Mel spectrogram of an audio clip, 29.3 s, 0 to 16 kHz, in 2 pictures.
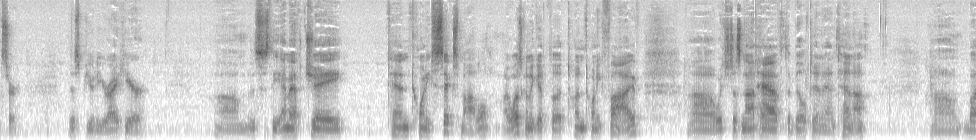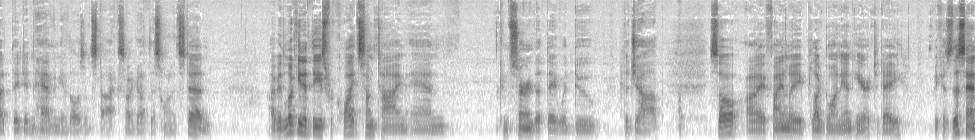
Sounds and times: Speech: 0.0s - 0.3s, 1.0s - 2.2s, 3.2s - 5.2s, 5.8s - 9.6s, 10.3s - 13.1s, 14.0s - 17.8s, 18.6s - 21.4s, 22.1s - 24.6s, 25.3s - 29.2s.

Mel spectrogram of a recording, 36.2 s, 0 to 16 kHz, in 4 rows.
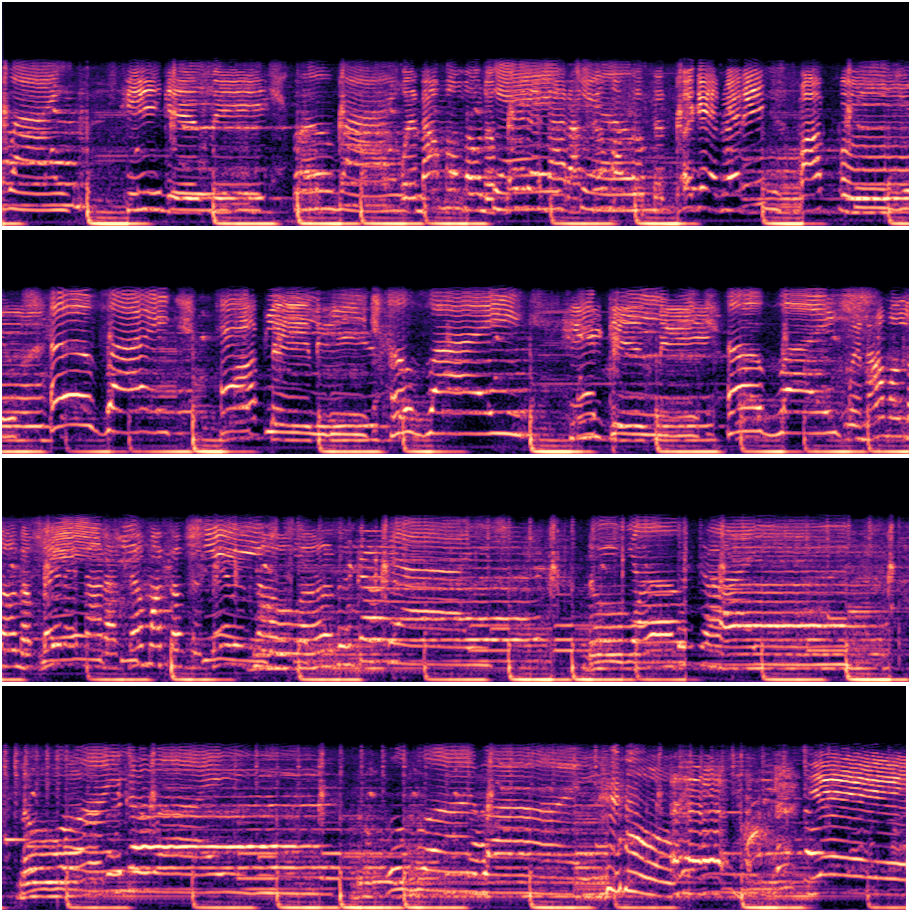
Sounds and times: Child singing: 0.0s - 7.0s, 8.4s - 26.7s, 27.4s - 34.0s
Female singing: 0.0s - 26.8s, 27.4s - 36.2s
Music: 0.0s - 36.2s.

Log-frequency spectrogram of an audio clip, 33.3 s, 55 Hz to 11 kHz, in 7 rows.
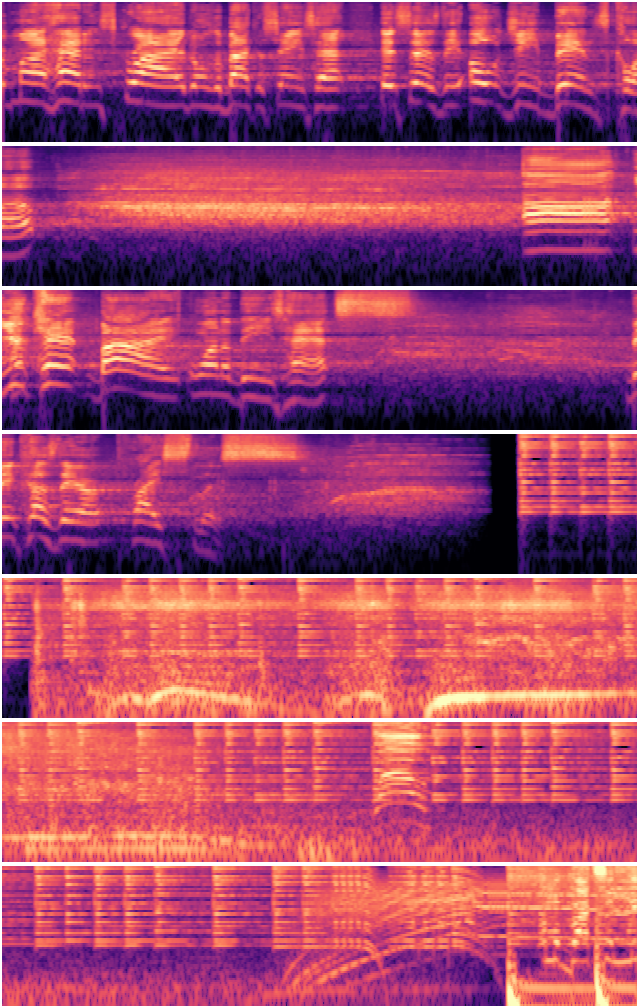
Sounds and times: Speech: 0.0s - 5.1s, 8.7s - 12.6s, 14.2s - 16.6s, 26.6s - 27.1s
Music: 18.2s - 33.3s.

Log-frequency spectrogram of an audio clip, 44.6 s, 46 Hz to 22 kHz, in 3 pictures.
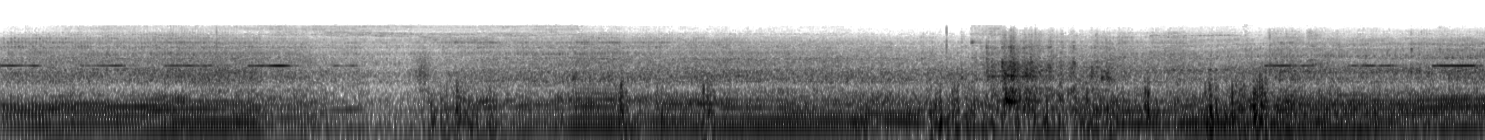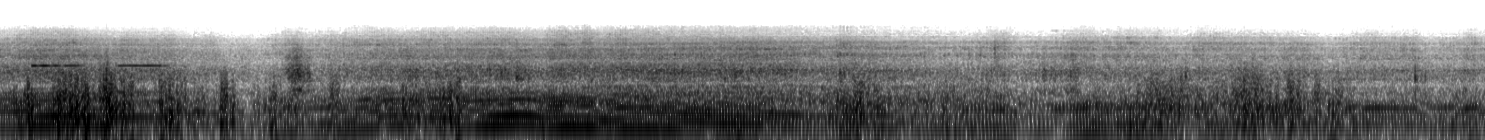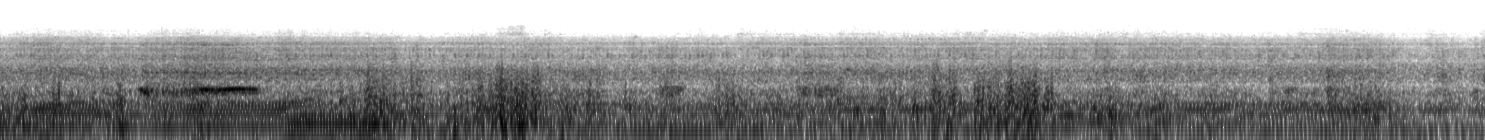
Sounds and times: Outside, rural or natural: 0.0s - 44.5s
Truck: 0.0s - 44.5s.

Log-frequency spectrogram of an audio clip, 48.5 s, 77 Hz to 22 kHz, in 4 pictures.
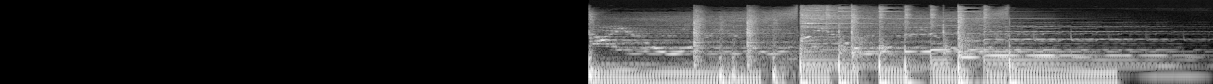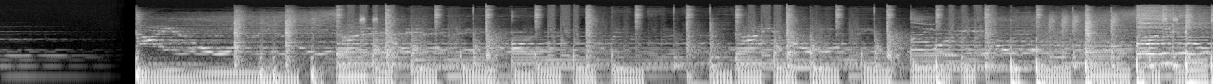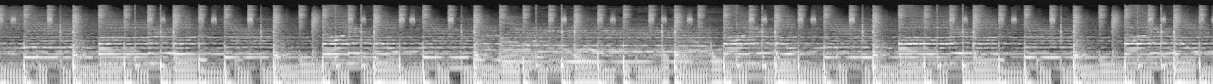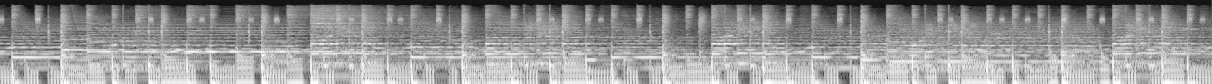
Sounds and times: Music: 5.9s - 12.8s, 13.5s - 48.5s.

